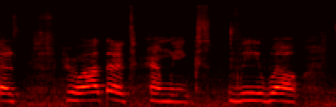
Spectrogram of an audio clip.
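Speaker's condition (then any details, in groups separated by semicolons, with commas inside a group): Cerebral palsy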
